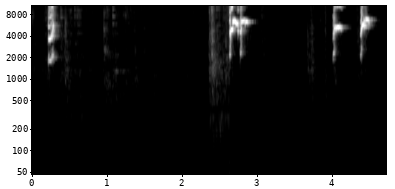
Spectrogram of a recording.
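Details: Caged rosy-faced lovebirds, five kept together in a cage by a window in Japan, calling in winter: sharp high chirps in short bursts, two to three at a time separated by pauses, with faint quieter squeaks between.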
